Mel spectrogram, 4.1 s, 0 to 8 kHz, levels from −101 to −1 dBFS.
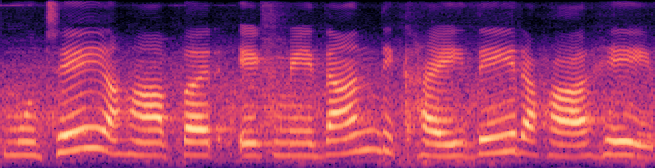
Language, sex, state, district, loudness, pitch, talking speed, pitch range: Hindi, female, Madhya Pradesh, Dhar, -14 LUFS, 235 Hz, 130 wpm, 225-255 Hz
